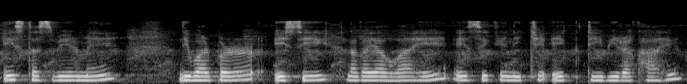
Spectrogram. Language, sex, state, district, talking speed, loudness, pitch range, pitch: Hindi, female, Sikkim, Gangtok, 140 wpm, -16 LUFS, 185-205 Hz, 195 Hz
